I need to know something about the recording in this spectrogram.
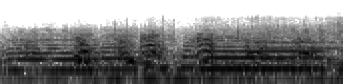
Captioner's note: dogs barking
